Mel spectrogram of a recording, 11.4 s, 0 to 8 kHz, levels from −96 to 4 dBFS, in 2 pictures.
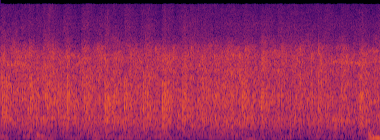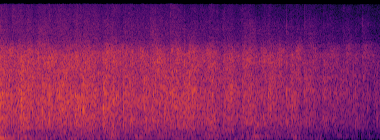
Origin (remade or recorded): remade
